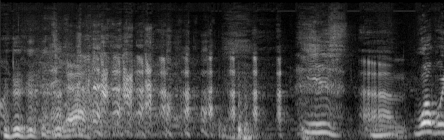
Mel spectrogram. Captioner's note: audience laughter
